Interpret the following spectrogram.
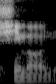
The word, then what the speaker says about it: Shimon: and Moon gate so that's also the how you pronounce Simon in Japanese as Shimon and I thought that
